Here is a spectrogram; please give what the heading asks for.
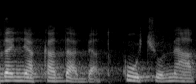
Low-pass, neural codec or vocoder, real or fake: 9.9 kHz; none; real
